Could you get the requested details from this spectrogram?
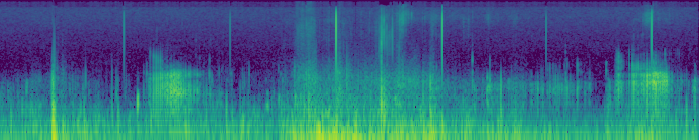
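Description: Low gurgling and rumbling from the belly, coming and going irregularly; ordinary stomach growling, a normal digestive sound.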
